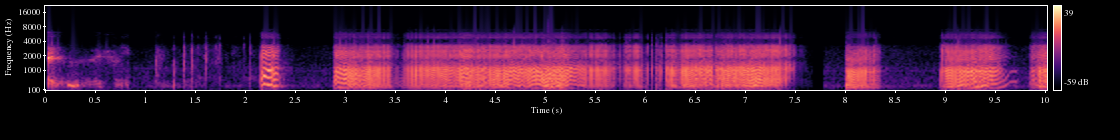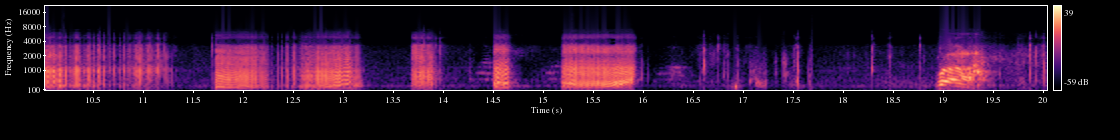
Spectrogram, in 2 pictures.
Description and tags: thunder fartings in a row
thunder, fart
